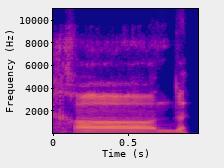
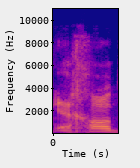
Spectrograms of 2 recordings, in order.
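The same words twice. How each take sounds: First: The middle sound of the word is drawn out. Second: The word is said quickly with a short middle. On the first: "we stretch out" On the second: "instead of saying echad"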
